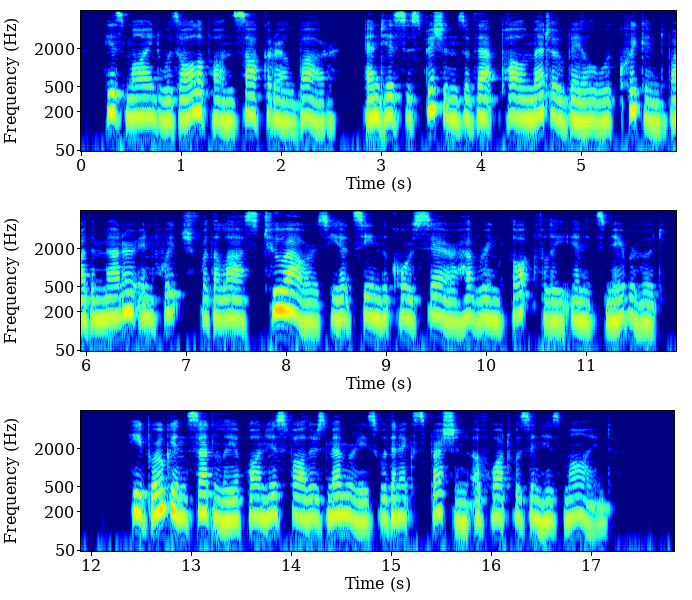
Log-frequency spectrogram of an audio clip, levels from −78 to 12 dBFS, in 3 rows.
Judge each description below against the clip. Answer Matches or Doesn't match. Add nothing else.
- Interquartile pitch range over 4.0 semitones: Doesn't match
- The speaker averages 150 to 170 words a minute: Doesn't match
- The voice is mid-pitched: Matches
